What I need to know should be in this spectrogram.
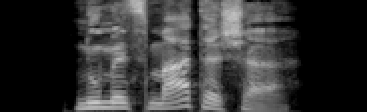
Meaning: inflection of numismatisch: 1. strong/mixed nominative masculine singular 2. strong genitive/dative feminine singular 3. strong genitive plural
- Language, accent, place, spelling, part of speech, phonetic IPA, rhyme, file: German, Germany, Berlin, numismatischer, adjective, [numɪsˈmaːtɪʃɐ], -aːtɪʃɐ, De-numismatischer.ogg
